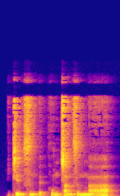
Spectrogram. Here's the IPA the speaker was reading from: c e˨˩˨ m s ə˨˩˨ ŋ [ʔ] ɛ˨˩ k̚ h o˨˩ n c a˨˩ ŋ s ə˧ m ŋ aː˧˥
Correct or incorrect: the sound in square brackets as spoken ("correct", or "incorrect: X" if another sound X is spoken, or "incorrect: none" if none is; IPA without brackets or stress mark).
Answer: correct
